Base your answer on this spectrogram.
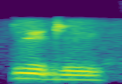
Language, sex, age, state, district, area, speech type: Sindhi, male, 45-60, Delhi, South Delhi, urban, conversation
